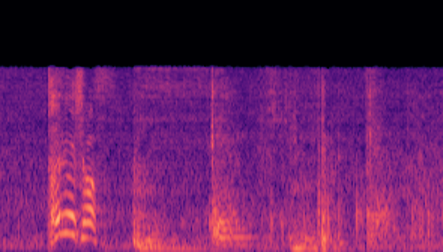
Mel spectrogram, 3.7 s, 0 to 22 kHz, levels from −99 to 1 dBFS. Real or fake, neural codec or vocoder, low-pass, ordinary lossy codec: fake; codec, 16 kHz, 4 kbps, FunCodec, trained on Chinese and English, 50 frames a second; 7.2 kHz; MP3, 48 kbps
